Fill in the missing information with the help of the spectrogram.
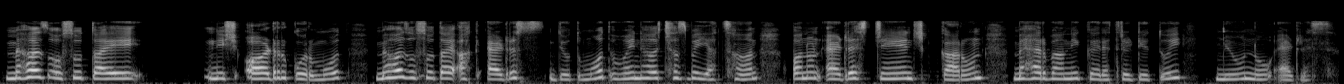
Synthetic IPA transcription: meɦɐzosut̪ɐi | niʃaːɾɖəɾkoɾmot̪ | meɦɐzosot̪ajʔɐkʰɛːɖɾesd̪jot̪mot̪ʋɐnʲɦɐt͡ʃʰɐsbɐjɐtt͡sʰaːnpɐnunɛːɖɾest͡ʃeːnd͡ʒkɐɾunmeɦɐɾbaːnikəɾʲet̪ʰɾiʈit̪ui | muːnoːʔɛːɖɾes

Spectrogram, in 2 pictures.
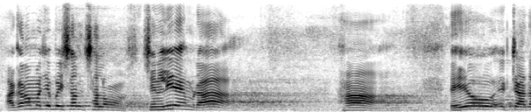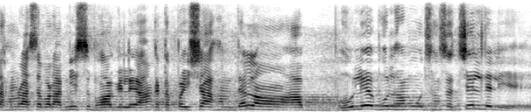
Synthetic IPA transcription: əɡãmed͡ʒebəjsəlt͡ʃʰəlɦũt͡ʃinlijeɦəmɾa | ɦã | t̪ɦioek̚ʈat̪ɔɦəmɾasə̃bəɽamisbʱɔɡeleəɦãket̪ɔpəjsaɦəmd̪elõabʱulebʱulɦəmud͡ʒʰə̃sə̃t͡ʃeld̪elije

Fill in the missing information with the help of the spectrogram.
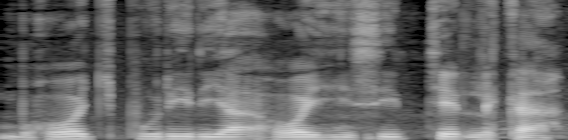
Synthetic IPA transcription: bɔhɔt͡ʃpuɾiɾiaʔhɔjɦĩsit̪̚t͡ʃɛt̪̚lɛka

